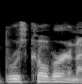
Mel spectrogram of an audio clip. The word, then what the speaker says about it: Bruce Cockburn: His name is, I think, Bruce Coburn, but it's spelled Cockburn. And I said, yeah, Bruce Cockburn.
